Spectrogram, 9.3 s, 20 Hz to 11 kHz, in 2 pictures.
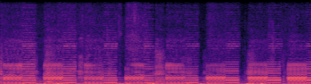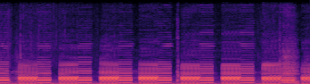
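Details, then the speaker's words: Gotway MSP 18-inch electric unicycle climbing a steep mountain hill in an overheat stress test: a steady pulsing alarm tone repeats about every 0.6 seconds over motor and road noise. This is the temperature warning. "that's my temperature alarm on and we log it sounds like something's got a self-destruct"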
